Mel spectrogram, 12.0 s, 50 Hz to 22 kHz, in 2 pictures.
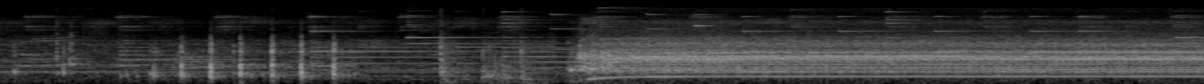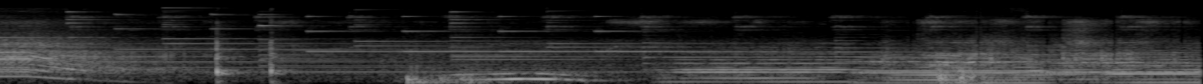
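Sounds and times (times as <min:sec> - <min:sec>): blender motor running: 0:02.8 - 0:06.8.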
